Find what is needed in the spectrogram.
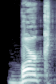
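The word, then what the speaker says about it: Barq: When it comes to air defense, the Houthis have the Bark 1, Bark 2. I think it's pronounced Bark. It's B-A-R-Q. I'm going to say it's Bark.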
